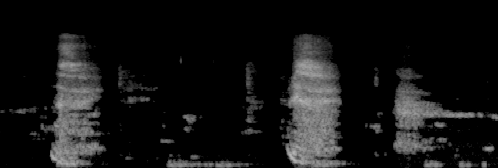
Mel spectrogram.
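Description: A man's loud, strained exhalations as he presses through reps on a seated shoulder press machine, three hard blows of breath falling in pitch, at about one, four and five seconds in.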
